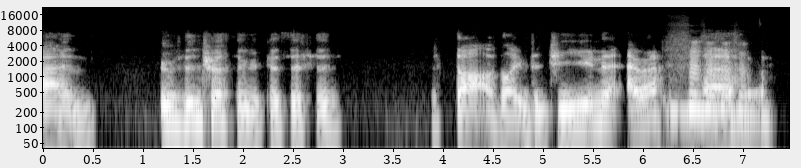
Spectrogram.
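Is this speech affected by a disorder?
Yes: cerebral palsy.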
